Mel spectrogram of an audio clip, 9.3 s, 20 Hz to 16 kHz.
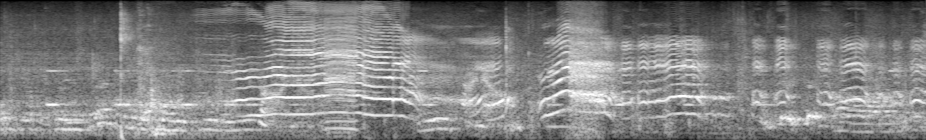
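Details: Newborn of an insulin-treated diabetic mother, at risk of low blood sugar, given a heel-prick glucose test (reading about 2 to 2.8, low): loud, high-pitched crying in repeated bursts.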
